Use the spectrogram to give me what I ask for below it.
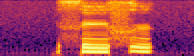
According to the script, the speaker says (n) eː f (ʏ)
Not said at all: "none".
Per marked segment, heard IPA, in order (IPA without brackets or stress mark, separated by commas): θ, ʏ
